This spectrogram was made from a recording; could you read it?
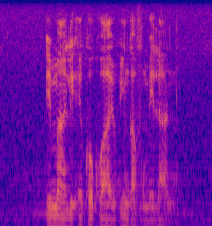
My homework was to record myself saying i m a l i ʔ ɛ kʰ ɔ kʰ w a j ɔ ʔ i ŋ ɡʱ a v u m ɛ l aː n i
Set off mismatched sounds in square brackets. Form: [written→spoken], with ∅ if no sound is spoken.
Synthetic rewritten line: i m a l i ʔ ɛ kʰ ɔ kʰ w a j ɔ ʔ i ŋ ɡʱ a v u m ɛ l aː n i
